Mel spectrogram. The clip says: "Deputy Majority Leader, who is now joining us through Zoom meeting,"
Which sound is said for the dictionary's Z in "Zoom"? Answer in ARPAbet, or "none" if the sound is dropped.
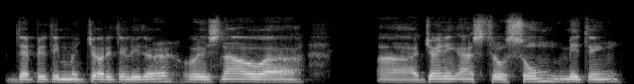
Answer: S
